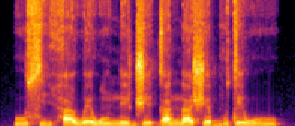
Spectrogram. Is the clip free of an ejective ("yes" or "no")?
yes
